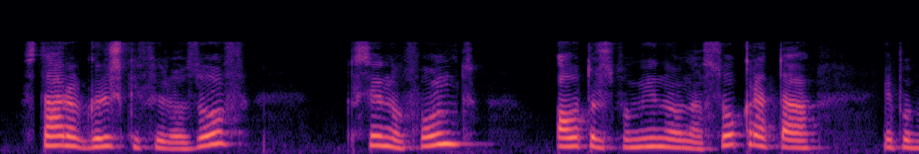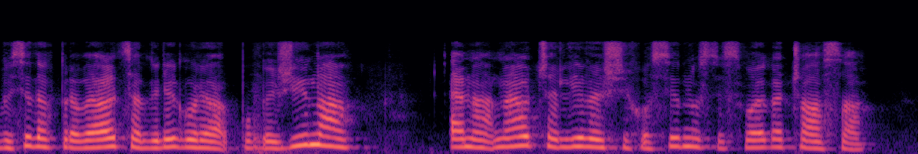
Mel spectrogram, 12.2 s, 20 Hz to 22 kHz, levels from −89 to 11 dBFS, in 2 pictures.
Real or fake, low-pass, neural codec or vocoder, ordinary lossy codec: fake; 7.2 kHz; codec, 16 kHz, 4 kbps, FreqCodec, smaller model; MP3, 96 kbps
